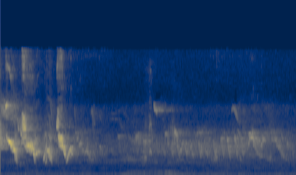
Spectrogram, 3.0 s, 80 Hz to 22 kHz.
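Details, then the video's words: Wild and caged Double-collared seedeaters challenging each other to a fight: a loud burst of fast, scratchy high chirps, then a softer continuous twittering run and a faint low slurred note. "2 COLEIRO SOLTO E O MEU COLEIRO CHAMANDO PRA BRIGA"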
